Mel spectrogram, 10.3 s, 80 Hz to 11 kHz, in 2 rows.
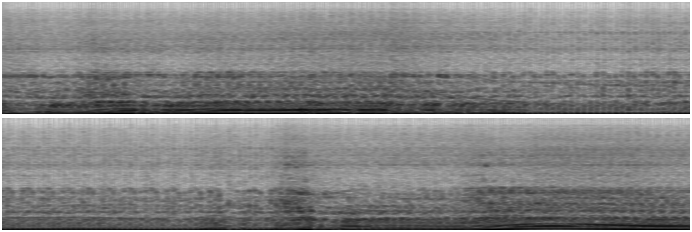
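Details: Conquest turbo (G54B) on a road drive after leaning out on the MAF-T: revs climb then sag and stumble repeatedly, cutting out as it tries to come onto boost; fuel pressure seemed to drop, cause unconfirmed.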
